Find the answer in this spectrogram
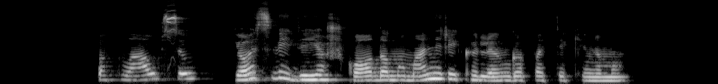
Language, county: Lithuanian, Kaunas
